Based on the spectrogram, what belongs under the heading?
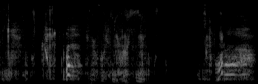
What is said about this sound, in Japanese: こうしてあなたと舌を絡めて唾液を交換し合うのも好き。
